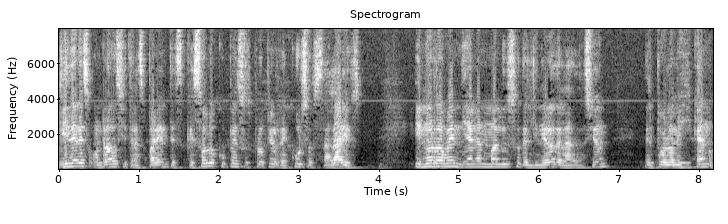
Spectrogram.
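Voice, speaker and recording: Using an ordinary speaking voice, a man talks at a fairly quick pace and fairly high pitch with ordinary pitch variation. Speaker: life and financial advisor. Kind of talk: talk show interview.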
